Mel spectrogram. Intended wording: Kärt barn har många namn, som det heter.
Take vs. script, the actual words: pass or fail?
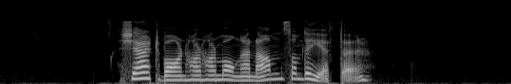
fail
